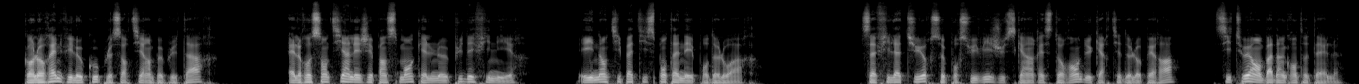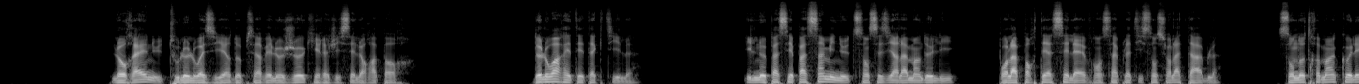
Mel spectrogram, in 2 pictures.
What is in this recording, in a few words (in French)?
livre audio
